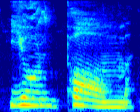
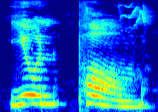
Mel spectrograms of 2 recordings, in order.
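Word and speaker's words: une pomme: an apple an apple in french is called yoon pom please repeat after me in order to get the correct pronunciation yoon poem secondly we have a pear a pear is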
